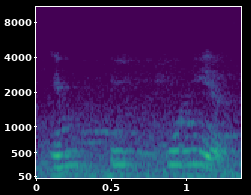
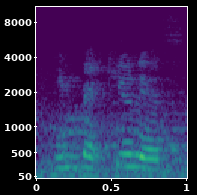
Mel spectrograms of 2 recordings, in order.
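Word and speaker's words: impecunious: इम्पिकस, इम्पिकुनियस, sorry इम्पिकुनियस, इम्पेक्यूनियस, उसको ऐसा pronounce कीजिए, इम्पेक्यूनियस करके जो वर्ड है।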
